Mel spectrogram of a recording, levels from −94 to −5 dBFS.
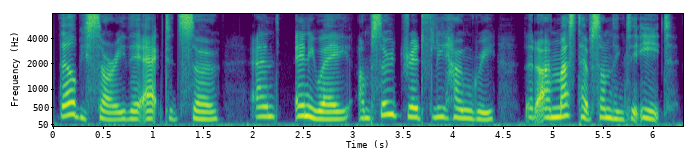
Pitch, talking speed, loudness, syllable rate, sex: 230 Hz, 190 wpm, -17 LUFS, 5.2 syllables/s, female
